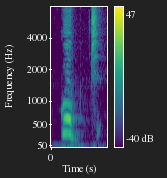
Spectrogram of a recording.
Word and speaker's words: Copt: قبط English میں کوپٹ کہا جاتا ہے.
